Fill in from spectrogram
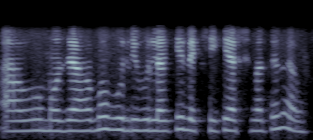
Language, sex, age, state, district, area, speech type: Odia, female, 45-60, Odisha, Mayurbhanj, rural, conversation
